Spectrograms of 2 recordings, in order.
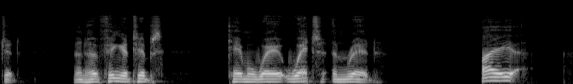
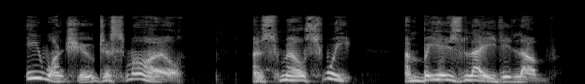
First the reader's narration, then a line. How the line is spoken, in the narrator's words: the hound rasped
